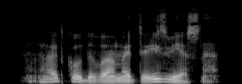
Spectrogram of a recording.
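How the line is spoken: With a short laugh. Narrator (Russian): Она хохотнула

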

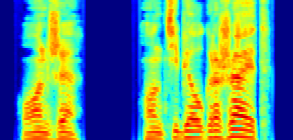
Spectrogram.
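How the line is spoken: Angry growl. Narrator (Russian): Сердито глядя на него, зарычал маг

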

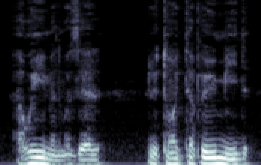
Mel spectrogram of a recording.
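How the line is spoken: Conciliatory reply. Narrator (French): répliqua Madame Madden d'un ton conciliant

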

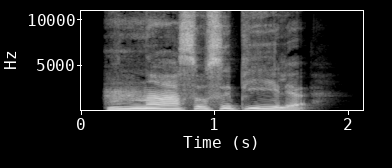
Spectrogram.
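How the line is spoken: Growled from aside. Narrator (Russian): прорычали со стороны

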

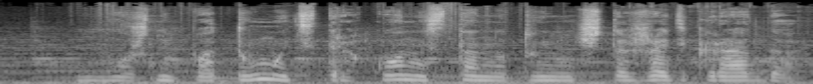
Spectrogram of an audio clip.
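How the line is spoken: Muttering. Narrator (Russian): пробормотал Рианон

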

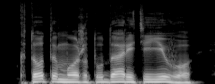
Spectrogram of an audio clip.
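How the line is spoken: Quiet calm voice. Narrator (Russian): произнес волк тихим, спокойным голосом

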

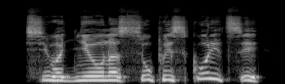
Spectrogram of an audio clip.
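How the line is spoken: Chirping then rusty creaking. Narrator (Russian): прощебетал он, и вслед затем проскрипел, как заржавленный

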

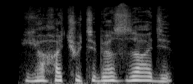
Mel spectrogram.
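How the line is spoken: Whisper. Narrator (Russian): прошептал он

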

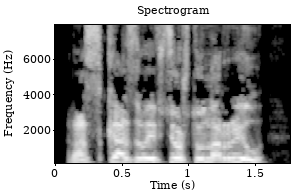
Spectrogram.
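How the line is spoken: Barking shout. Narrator (Russian): рявкнул

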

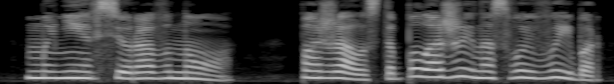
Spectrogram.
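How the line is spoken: Moaning. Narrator (Russian): простонала я

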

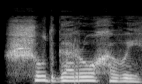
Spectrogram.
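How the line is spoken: Sigh. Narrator (Russian): вздохнул он

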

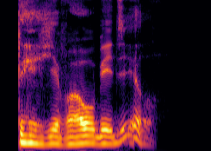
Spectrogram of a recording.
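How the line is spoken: Hiss. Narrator (Russian): Престол прошипел

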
